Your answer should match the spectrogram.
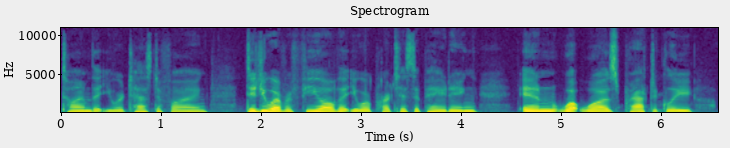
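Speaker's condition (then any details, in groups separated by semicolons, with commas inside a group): No condition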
